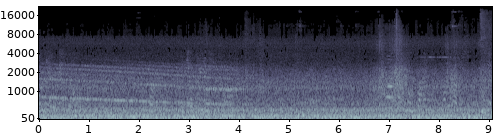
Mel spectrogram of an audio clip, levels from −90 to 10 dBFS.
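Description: No technical faults can be heard anywhere in this recording of sounds. Nothing in it points to a problem with how the audio was captured or passed along.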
